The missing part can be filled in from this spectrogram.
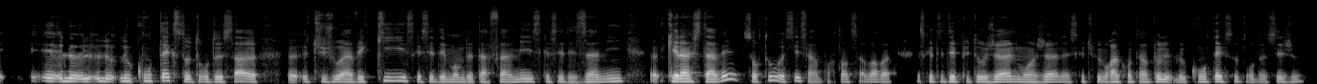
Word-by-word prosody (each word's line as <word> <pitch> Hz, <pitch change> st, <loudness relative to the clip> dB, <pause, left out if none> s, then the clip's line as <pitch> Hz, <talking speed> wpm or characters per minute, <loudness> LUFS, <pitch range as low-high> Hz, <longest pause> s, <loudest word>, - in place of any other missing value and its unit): et 345 Hz, -, -8 dB, 0.2 s
et 330 Hz, -, -2 dB
et -, -, +6 dB
le 145 Hz, -2 st, +6 dB
le 140 Hz, -, +3 dB
le 140 Hz, -1 st, +3 dB
le 150 Hz, -1 st, +2 dB
contexte 150 Hz, +3 st, -1 dB
autour 120 Hz, -2 st, -1 dB
de 120 Hz, 0 st, +2 dB
ça, 115 Hz, +3 st, +2 dB
heu 115 Hz, -3 st, +1 dB, 0.3 s
heu, -, -, +2 dB
tu 125 Hz, -, -7 dB
jouais 120 Hz, -1 st, +2 dB
avec 115 Hz, +1 st, -2 dB
qui? 170 Hz, -1 st, -3 dB
Est-ce 160 Hz, -2 st, -3 dB
que 125 Hz, -, -2 dB
c'est 120 Hz, 0 st, -3 dB
des 115 Hz, 0 st, -1 dB
membres 115 Hz, 0 st, -2 dB
de 110 Hz, -, -1 dB
ta 105 Hz, -1 st, -3 dB
famille? 120 Hz, +5 st, -1 dB
Est-ce 135 Hz, 0 st, -6 dB
que 125 Hz, -, -6 dB
c'est 115 Hz, 0 st, -4 dB
des 105 Hz, +1 st, -5 dB
amis? 130 Hz, +6 st, 0 dB, 0.3 s
Heu, -, -, +2 dB
quel 140 Hz, -1 st, +9 dB
âge 135 Hz, 0 st, +6 dB
tu -, -, +3 dB
avais? 200 Hz, -, +4 dB
Surtout, 120 Hz, +11 st, -2 dB
aussi, 155 Hz, 0 st, 0 dB
c'est 120 Hz, -, -6 dB
important 110 Hz, +3 st, -7 dB
de -, -, -13 dB
savoir, 120 Hz, -1 st, -3 dB
heu, -, -, -4 dB, 0.3 s
est-ce -, -, -12 dB
que -, -, 0 dB
tu -, -, -7 dB
étais 125 Hz, +1 st, +4 dB
plutôt 120 Hz, -1 st, -2 dB
jeune, 120 Hz, +2 st, +3 dB
moins 115 Hz, -2 st, -1 dB
jeune? 120 Hz, +3 st, -1 dB
Est-ce 110 Hz, 0 st, -8 dB
que -, -, -8 dB
tu 130 Hz, -, -16 dB
peux 120 Hz, -, -2 dB
me 115 Hz, -, -2 dB
raconter 115 Hz, +1 st, -2 dB
un -, -, -1 dB
peu 115 Hz, +3 st, 0 dB
le 115 Hz, -, +1 dB
le 115 Hz, -, -4 dB
contexte 125 Hz, +2 st, 0 dB
autour 115 Hz, -2 st, -7 dB
de 105 Hz, -, -7 dB
ces 110 Hz, +1 st, -6 dB
jeux? 115 Hz, +5 st, -9 dB
120 Hz, 295 wpm, -24 LUFS, 115-135 Hz, 0.3 s, quel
